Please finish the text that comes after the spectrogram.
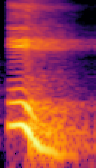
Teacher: H-nya besar keluar dari tenggorokan paling bawah.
